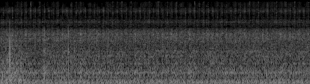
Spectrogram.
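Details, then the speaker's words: 2013 Toyota Camry four-cylinder on 5W-30 instead of 0W-20, no leaks or oil consumption: steady even idle hum with no knocks, misses or rhythm changes; smooth, healthy idle. "The motor's running. And this is a 2013 Camry. '13, she's still clean. She's idling smooth."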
